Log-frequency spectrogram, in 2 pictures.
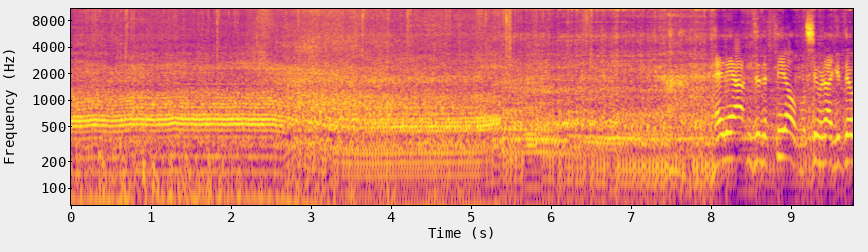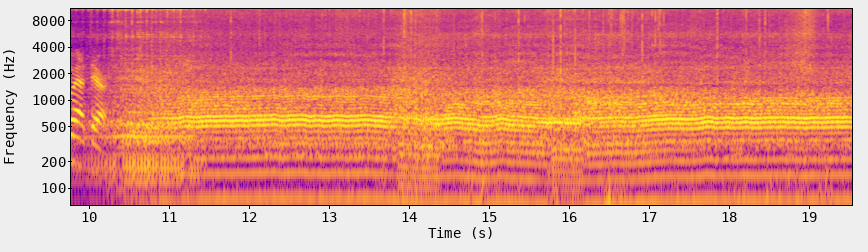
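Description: A small motor whines steadily.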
